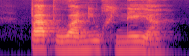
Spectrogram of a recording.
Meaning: Papua New Guinea (a country in Oceania)
- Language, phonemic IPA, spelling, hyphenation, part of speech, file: Dutch, /ˌpɑ.pu.aː.niu̯.ɣiˈneː.jaː/, Papoea-Nieuw-Guinea, Pa‧poea-‧Nieuw-‧Gu‧in‧ea, proper noun, Nl-Papoea-Nieuw-Guinea.ogg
